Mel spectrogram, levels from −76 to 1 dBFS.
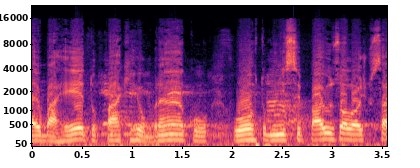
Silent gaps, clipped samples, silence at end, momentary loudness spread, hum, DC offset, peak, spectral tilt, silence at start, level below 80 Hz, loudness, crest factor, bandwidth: none; 2%; 0 s; 4 LU; none; under 0.1%; 0 dBFS; -5.5 dB/octave; 0 s; -28 dBFS; -8 LUFS; 8 dB; 16.5 kHz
